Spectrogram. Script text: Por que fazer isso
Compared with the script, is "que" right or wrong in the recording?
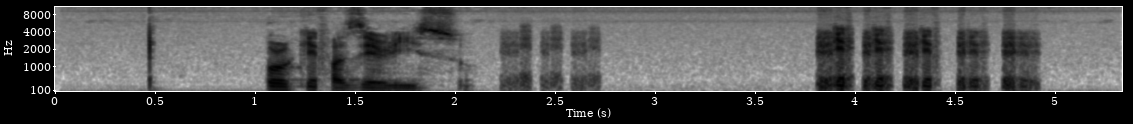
right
